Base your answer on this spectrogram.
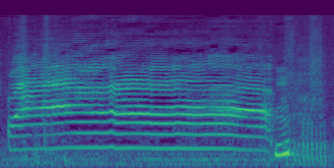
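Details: Oriental Shorthair cat gives a long, loud, steady meow of over two seconds, rich in overtones, ending with a brief lower dip, indoors in a small room.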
